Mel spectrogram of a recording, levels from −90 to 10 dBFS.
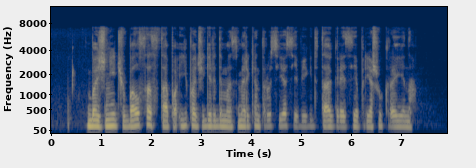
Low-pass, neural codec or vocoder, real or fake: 7.2 kHz; none; real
